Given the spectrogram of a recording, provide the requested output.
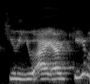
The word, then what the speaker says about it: Qwork: Qwork, yeah, like the English word Quirk, like quirky.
